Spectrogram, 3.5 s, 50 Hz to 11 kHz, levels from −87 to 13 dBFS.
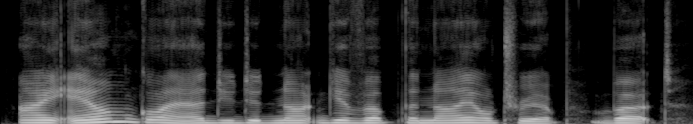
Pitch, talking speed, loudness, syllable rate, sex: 205 Hz, 210 wpm, -16 LUFS, 4.0 syllables/s, female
